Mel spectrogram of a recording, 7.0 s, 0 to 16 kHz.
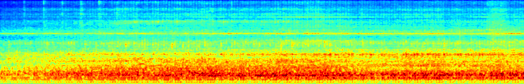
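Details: Mitsubishi 4D56 diesel just overhauled after compression failure following a turbo install, warming up with oil pressure 2 bar at 1,000–1,500 rpm; steady, even idle with a soft regular clatter and no knocks: normal idle.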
